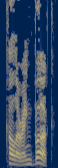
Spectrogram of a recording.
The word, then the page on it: coloring book: British English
